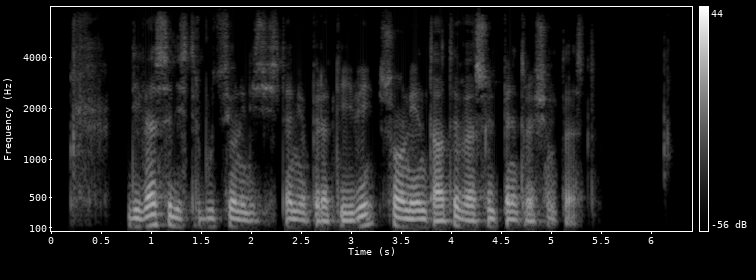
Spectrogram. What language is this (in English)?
Italian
